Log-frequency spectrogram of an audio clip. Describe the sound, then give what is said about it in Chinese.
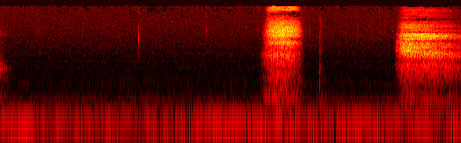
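Deep human breathing, with two long, airy, noisy breaths heard alone over a low, steady hum. “再来几次，吸气，呼气，”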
